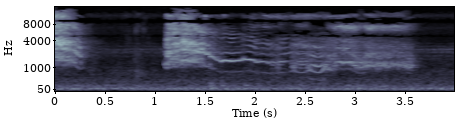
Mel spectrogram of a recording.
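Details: Fennec fox kept as a pet, squabbling with its owner: harsh, screechy bursts broken by wavering whining tones that dip and rise, over a steady low hum.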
